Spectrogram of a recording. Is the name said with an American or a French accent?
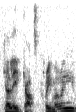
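French. It is said with a French accent.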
